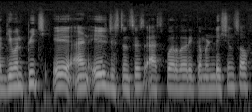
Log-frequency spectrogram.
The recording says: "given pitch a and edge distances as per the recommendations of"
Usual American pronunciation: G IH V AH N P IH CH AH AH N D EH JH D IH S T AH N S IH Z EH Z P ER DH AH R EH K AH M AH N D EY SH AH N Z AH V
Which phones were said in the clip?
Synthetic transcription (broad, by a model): G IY V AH N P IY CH AH AH N D EH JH D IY S T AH N S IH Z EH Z F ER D AH R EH K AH M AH N D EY SH AH N S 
